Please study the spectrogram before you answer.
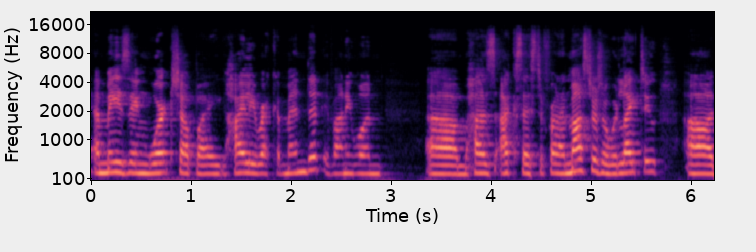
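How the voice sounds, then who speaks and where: Woman, thirties, fairly high voice, chatty live coding host, slightly strained recovering voice. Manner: chatty, upbeat, greets chat viewers. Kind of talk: casual live coding stream.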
